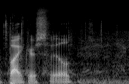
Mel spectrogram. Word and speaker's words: Bakersfield: K is from Bakersfield, but you got to pronounce it right. If you're from if you're like real like, you know, Bakersfield, like methhead white trash, you got to pronounce it uh Bikerfield. So, like you're saying biker bikers field.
